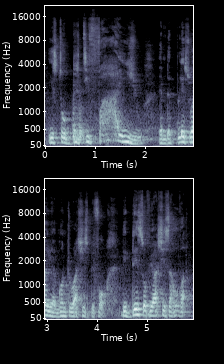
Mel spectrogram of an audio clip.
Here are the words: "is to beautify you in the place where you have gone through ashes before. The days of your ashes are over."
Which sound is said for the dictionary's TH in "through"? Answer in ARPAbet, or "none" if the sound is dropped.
T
